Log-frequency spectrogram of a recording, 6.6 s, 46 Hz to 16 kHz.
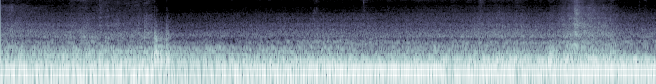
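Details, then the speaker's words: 1995 Impala SS with broken exhaust pipe, before welding: very loud deep raw rumble swelling with revs like open headers; exhaust leak. Owner also suspects alternator failing. "Y'all hear how loud it is? Man, it's so loud. Sounds like open headers."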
